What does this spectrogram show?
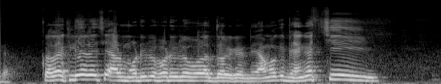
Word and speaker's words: মডিউলো: প্রথমে এই ফর্মের উচ্চারণ করো। না মডিউলো 4 ভুল বলেছে, মডিউলো 4 হবে, ঠিক আছে না পিয়ালে, মডিউলো 4।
